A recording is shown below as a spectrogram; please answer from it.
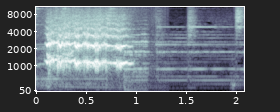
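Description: A car tyre-screech sound effect lasting about a second, the loudest thing here, over a light intro jingle that carries on quietly after it.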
